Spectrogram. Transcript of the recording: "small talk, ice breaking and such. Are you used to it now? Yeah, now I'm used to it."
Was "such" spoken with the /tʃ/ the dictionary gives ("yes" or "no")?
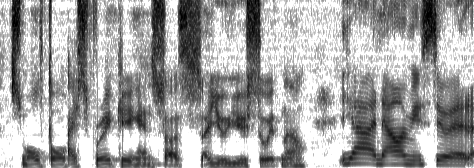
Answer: no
